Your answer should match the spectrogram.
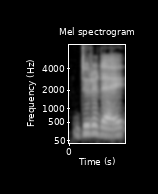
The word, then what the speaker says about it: today: Do today. This is most definitely a schwa, so we're reducing this unstressed syllable to be the schwa.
